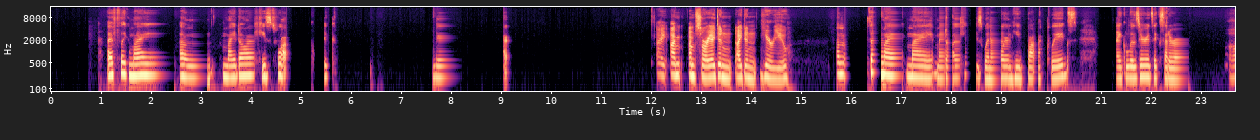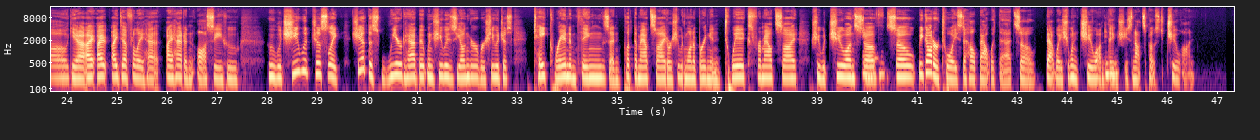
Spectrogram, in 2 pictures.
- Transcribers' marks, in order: distorted speech; unintelligible speech; other background noise; unintelligible speech; tapping
- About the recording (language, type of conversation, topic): English, unstructured, How do pets show their owners that they love them?
- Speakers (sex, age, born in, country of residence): female, 20-24, United States, United States; female, 30-34, United States, United States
